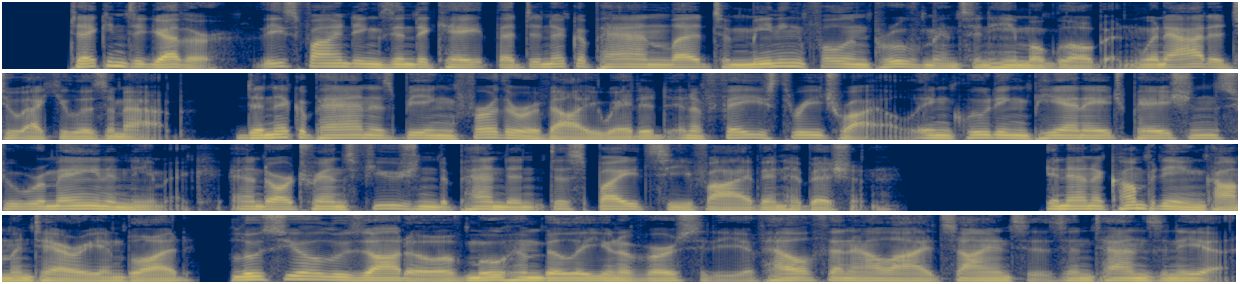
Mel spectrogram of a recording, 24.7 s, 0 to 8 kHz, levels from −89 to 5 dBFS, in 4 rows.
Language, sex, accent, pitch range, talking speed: English, male, American, 90-115 Hz, 140 wpm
